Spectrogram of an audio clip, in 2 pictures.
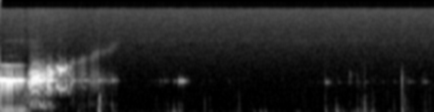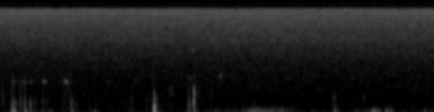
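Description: A loud gurgling rumble opens, then scattered soft bubbling pops and squelches: hunger stomach growling, a normal gut sound.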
